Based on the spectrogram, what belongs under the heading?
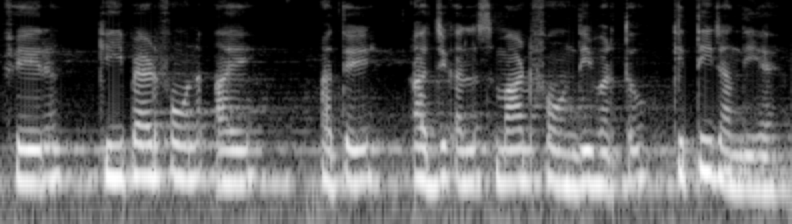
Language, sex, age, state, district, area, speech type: Punjabi, male, 18-30, Punjab, Fatehgarh Sahib, rural, spontaneous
